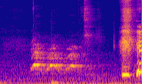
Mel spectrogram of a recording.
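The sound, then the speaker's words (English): A male dog lets out a drawn-out whine, then gives a couple of short, sharp barks at the end, with no one speaking. “The dog wants to hear it too”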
